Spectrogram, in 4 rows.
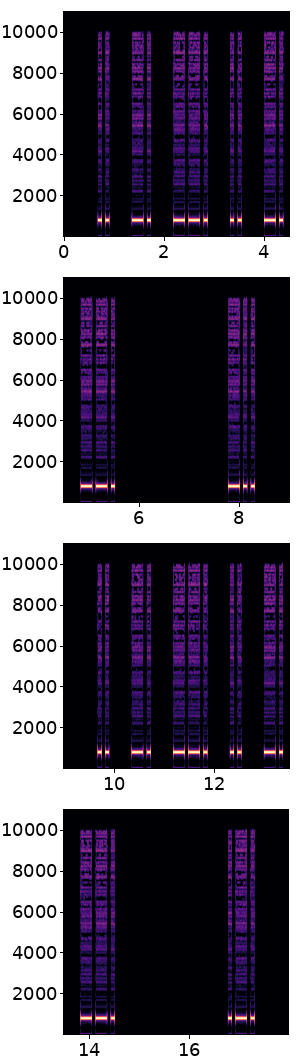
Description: Morse code, heard as a keyed tone, about 16 wpm, spaced as for 11 wpm, 800 Hz. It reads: INGING D INGING R
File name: Special INGs / Special INGs-mp3s / Dble Ings sp @10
